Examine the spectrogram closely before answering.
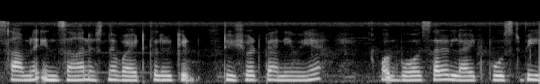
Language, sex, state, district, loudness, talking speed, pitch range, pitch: Hindi, female, Assam, Sonitpur, -16 LUFS, 200 wpm, 195-210 Hz, 200 Hz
